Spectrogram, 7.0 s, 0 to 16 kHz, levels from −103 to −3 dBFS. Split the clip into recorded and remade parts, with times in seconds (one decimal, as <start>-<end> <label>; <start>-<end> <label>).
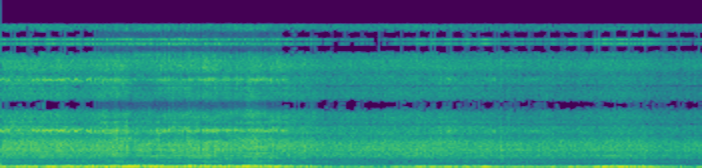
0.0-1.0 recorded; 1.0-2.8 remade; 2.8-7.0 recorded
